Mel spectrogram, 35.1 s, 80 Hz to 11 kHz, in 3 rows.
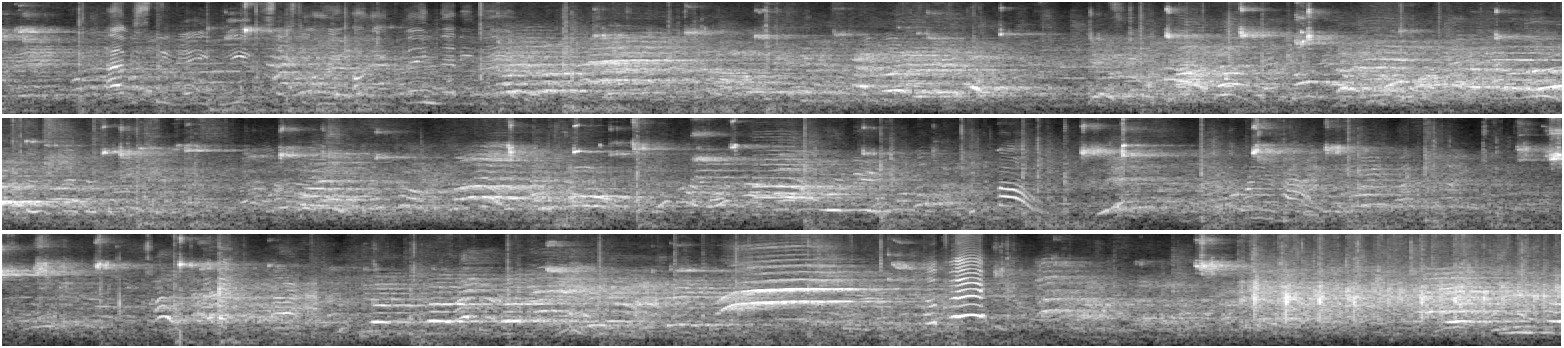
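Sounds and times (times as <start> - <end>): echoing crowd voices: 0.0 - 35.0.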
